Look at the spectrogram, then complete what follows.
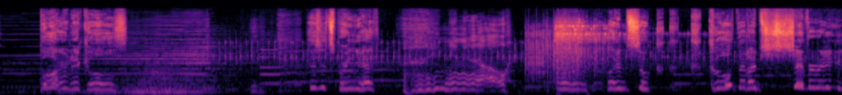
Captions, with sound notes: Barnacles. [shivering] Is it spring yet? [shivering] No. I'm so c-c-cold that I'm shivering.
